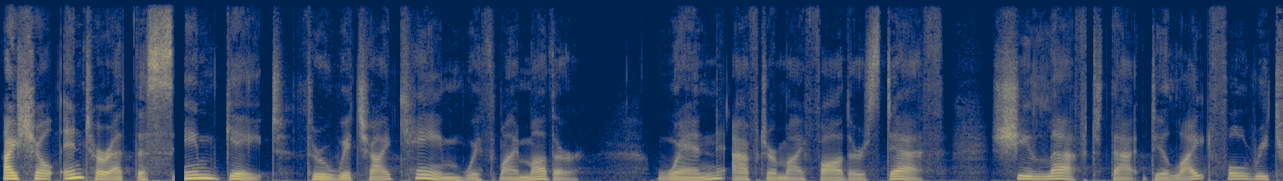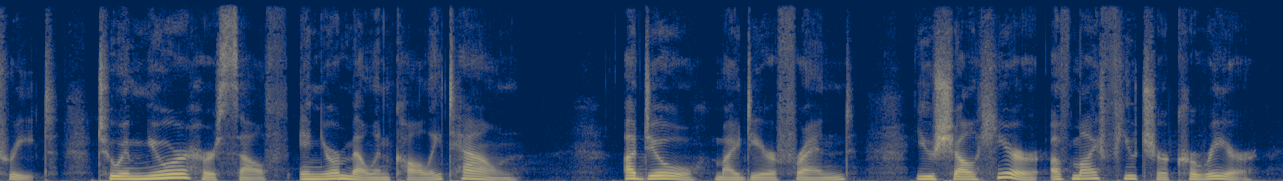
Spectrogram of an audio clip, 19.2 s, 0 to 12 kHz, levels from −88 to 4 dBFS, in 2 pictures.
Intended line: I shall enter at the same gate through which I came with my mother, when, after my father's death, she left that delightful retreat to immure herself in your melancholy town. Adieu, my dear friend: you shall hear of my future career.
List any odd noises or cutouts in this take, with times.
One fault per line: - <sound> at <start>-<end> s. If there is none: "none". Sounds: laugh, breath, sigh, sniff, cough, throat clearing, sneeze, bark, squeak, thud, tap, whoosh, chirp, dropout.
- dropout at 1.3-1.4 s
